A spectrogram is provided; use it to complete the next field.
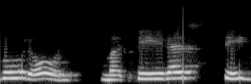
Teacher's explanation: So, I pronounced this particular sign, which is called Visarga. And then when I chanted the shloka continuously, I pronounced it as a R, Guror Matirasti.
